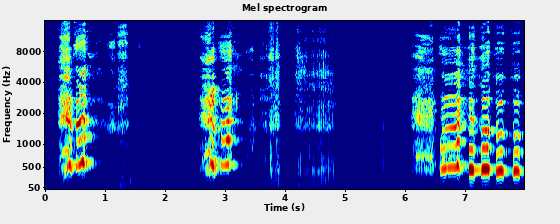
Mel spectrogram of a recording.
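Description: A man laughing hard. There are two short, breathy bursts of laughter with pauses between them, then near the end a rapid run of pitched ha-ha-ha pulses, about five a second.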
